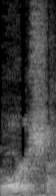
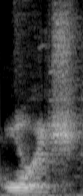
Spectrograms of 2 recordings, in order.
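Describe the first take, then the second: First: The second syllable has an 'osh' sound. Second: The second syllable has an 'ish' sound. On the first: This is the official pronunciation. "I think that's how it's officially pronounced" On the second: This is the pronunciation used out of long habit. "For twenty some years, I always called it Orish"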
